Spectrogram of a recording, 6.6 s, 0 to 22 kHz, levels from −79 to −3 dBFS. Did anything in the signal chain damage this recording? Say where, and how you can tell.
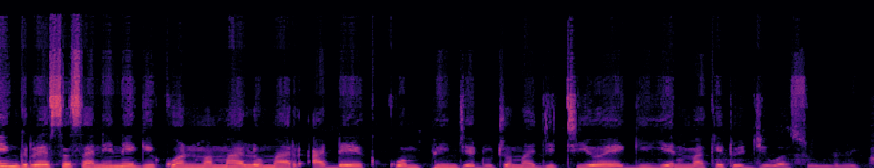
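Yes. Opus compression is audible throughout, likely introduced at the codec stage. The speech sounds grainy and rough rather than swirly, because bit-starved bands are refilled with noise or folded copies of lower bands. Content still reaches 20.3 kHz, which fits fullband music mode near 16 kbps.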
